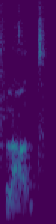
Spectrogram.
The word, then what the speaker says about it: flood: There are only two words with a double O which are pronounced. I haven't got the symbol, but anyway, I put like this. I'll pronounce R. Okay, one is blood and the other one is flood. There are the only two.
